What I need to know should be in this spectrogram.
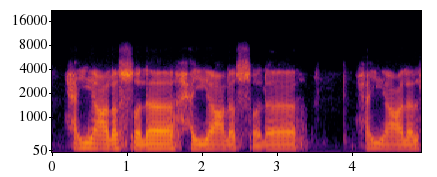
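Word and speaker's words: حي على الصلاة: এই দুইটার ক্ষেত্রে দেখা যায় যে অনেকে অক না করে হরকত দিয়ে বলে। যেমন হাই আলা সালাত হাই আলা সলা হাই আলাল ফালা হাই আলাল ফালাহ এটা হরকত দিয়ে উচ্চারণ করে। তো এখানে হরকত না দিয়ে অর্থাৎ আজানে যেভাবে বলতাম ওইভাবেই শুধুমাত্র পার্থক্য হলো যে একশে বলা যেমন হাইয়া আলাস সালা হাইয়া আলাস সালা হাইয়া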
